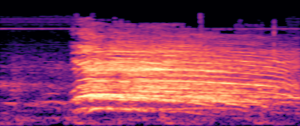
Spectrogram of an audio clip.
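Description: Several voices shouting together, breaking out suddenly about half a second in and falling in pitch as they fade over about a second: beach soccer players yelling at a shot on goal.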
